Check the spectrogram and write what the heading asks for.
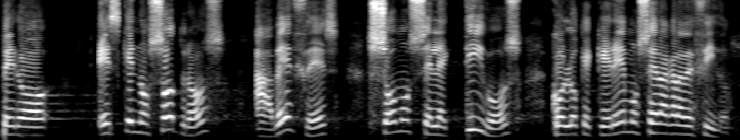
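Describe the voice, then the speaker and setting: A man preaching a Sunday sermon as pastor, conversational and lively, often asking the congregation questions and acting out little asides. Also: high-pitched, takes it slowly. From Spain.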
